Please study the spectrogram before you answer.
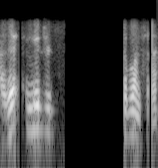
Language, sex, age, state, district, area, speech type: Telugu, male, 60+, Andhra Pradesh, Vizianagaram, rural, conversation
